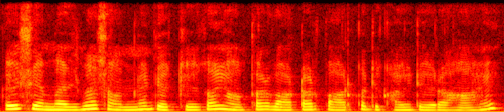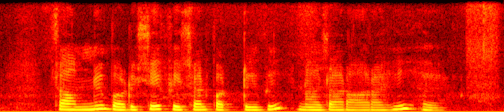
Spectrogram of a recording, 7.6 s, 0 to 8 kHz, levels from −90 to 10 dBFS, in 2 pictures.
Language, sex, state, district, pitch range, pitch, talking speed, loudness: Hindi, female, Rajasthan, Jaipur, 185-225 Hz, 200 Hz, 180 wpm, -17 LUFS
